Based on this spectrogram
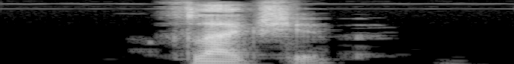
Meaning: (noun) The ship occupied by the fleet's commander (usually an admiral); it denotes this by flying his flag
- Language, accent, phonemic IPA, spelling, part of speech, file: English, Australia, /ˈflæɡʃɪp/, flagship, noun / verb, En-au-flagship.ogg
